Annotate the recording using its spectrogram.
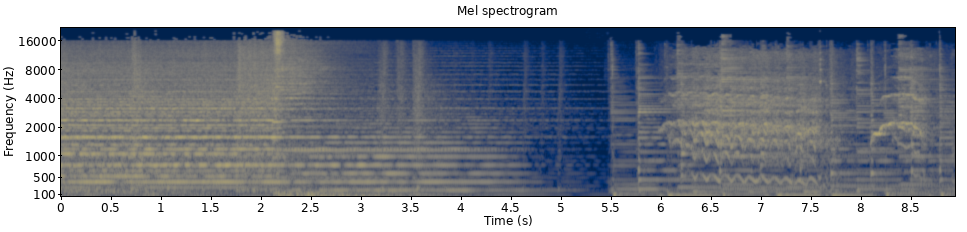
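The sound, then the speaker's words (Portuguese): A horse whinnies with a wavering, trilling neigh, then neighs again shortly after, with hooves clip-clopping. Sustained tones fade out before the neighs, and no one speaks. “Se ainda se lembra dos filmes de cowboys, deve lembrar-se do famoso Pony Express, um serviço de correio a cavalo que distribuía correspondência cruzando os territórios selvagens dos Estados Unidos.”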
